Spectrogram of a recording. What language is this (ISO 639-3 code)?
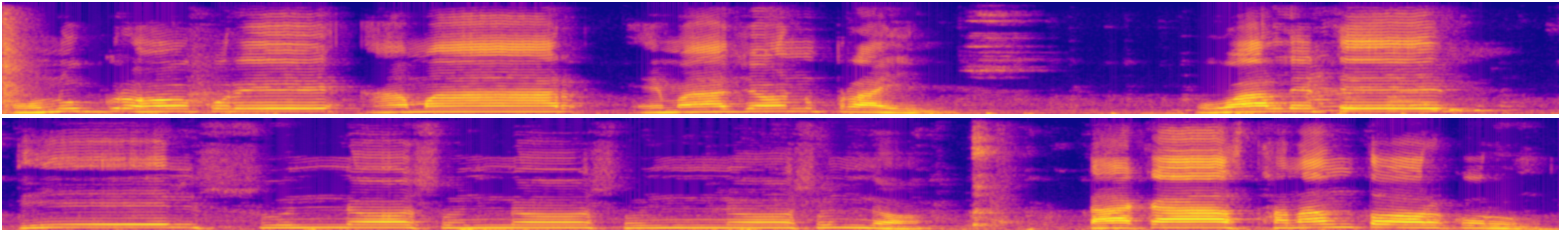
ben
